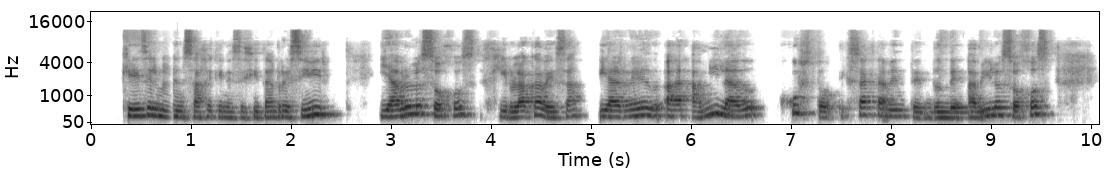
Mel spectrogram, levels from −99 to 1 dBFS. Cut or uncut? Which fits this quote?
uncut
